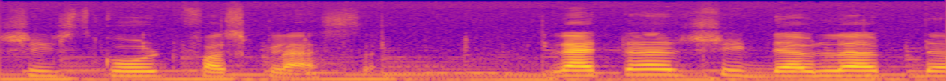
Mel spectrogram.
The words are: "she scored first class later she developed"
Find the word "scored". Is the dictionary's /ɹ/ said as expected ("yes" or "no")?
no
